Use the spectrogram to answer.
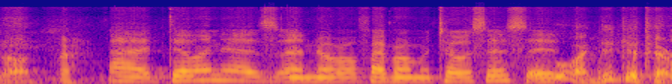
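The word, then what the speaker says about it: neurofibromatosis: Uh Dylan has a neurop fibromyitosis. Oh, I did get that right. He's just But I got it. I pronounced it right.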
